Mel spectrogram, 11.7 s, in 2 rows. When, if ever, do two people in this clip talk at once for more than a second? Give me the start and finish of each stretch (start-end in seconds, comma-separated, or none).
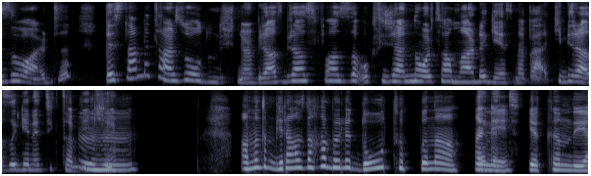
none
